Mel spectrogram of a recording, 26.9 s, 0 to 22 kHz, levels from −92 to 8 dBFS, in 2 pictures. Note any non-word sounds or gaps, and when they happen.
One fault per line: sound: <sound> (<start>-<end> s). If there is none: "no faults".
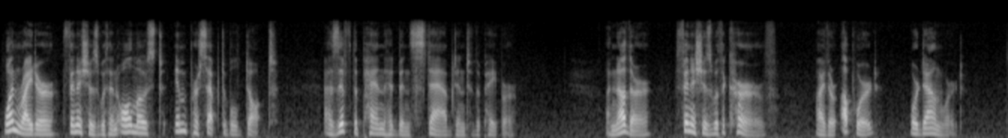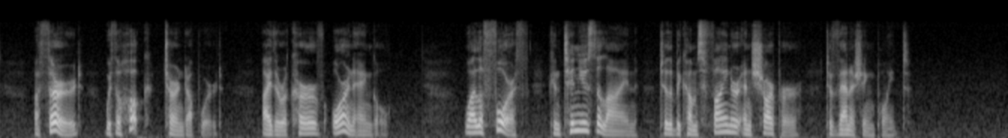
no faults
